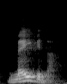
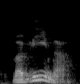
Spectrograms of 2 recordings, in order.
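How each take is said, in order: First: The stress is on the first syllable. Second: The stress is on the second syllable. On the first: "the other's stress syllable is in the first one, read as Mavina" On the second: "stress is in the second syllable read as Mavina"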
